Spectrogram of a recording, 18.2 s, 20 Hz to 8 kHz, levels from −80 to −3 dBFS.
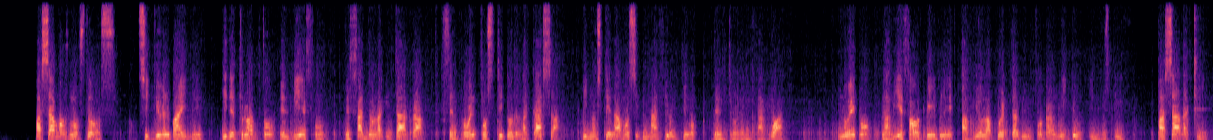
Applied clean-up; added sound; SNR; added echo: neural mask model RNNoise.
